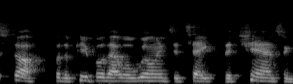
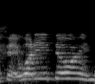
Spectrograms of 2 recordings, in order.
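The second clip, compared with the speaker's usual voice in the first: alarmed outburst; 10 semitones higher than usual. Retold or imitated. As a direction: jump up in pitch, startled by the doctor. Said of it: "So I'm like".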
